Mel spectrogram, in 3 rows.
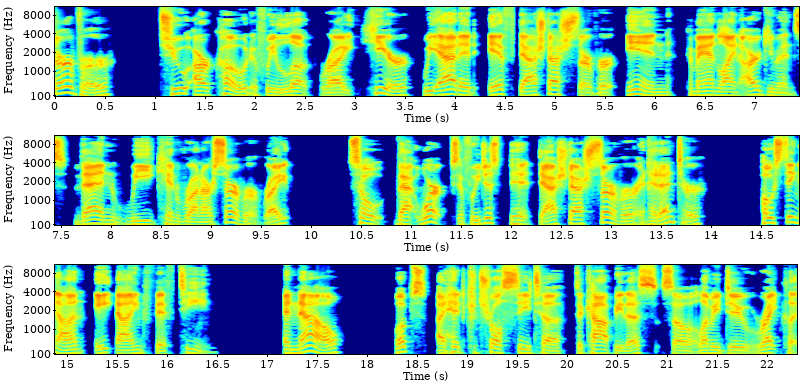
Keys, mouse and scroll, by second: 0.0-0.4 typing, 1.7 click, 3.1 click, 7.1 click, 8.5 click, 8.7 click, 9.5 alt+Tab, 13.4 Return, 15.7 click, 15.8 click, 17.0 ctrl+c, 19.0 shift+Return, 20.3 click, 20.5 click, 20.6 middle click, 21.6 click.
